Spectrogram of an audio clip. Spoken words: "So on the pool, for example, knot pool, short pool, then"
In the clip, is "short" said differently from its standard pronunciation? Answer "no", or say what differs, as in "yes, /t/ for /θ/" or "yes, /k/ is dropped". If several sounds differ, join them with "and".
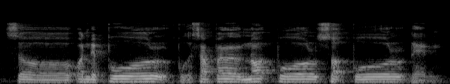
yes, /s/ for /ʃ/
